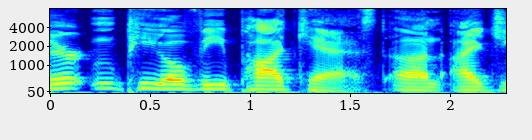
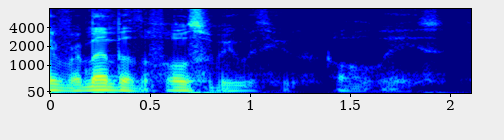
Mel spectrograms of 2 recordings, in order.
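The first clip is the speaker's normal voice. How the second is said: whispered Obi-Wan line, breathy and hushed; ghostly whisper; 4 semitones lower, 10 dB quieter than usual. Retold or imitated. Obi-Wan's ghost speaking to Luke, in a whisper. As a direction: breathe it out like a spirit's voice. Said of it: "Obi-Wan say".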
